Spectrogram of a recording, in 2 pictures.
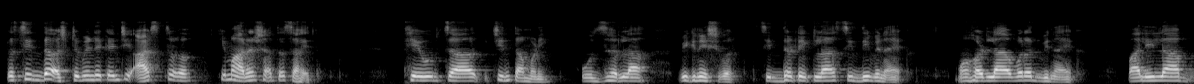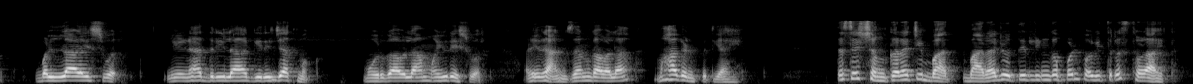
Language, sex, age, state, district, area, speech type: Marathi, female, 60+, Maharashtra, Nashik, urban, spontaneous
